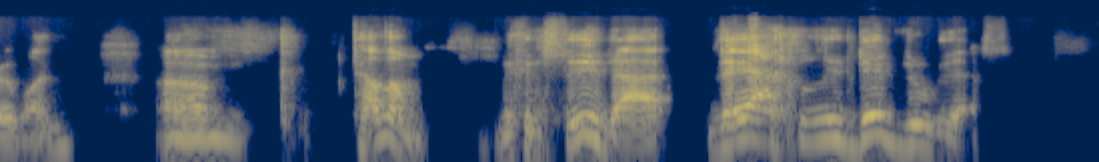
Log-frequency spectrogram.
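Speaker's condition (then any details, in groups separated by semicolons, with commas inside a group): Tongue cancer surgery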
